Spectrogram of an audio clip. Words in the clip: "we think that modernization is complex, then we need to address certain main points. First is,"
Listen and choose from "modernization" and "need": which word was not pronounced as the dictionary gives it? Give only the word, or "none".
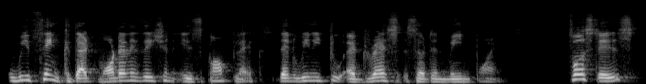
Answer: none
